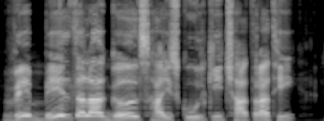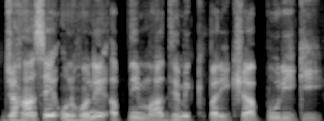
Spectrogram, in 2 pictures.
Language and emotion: Hindi, neutral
